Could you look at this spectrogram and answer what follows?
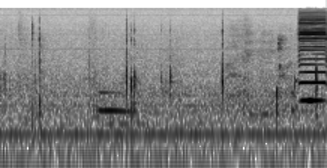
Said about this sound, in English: you buzzed in first.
